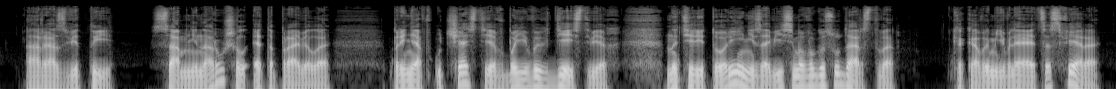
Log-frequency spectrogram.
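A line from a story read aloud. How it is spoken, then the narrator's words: Calm objection. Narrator (Russian): спокойно возразил Морвуд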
